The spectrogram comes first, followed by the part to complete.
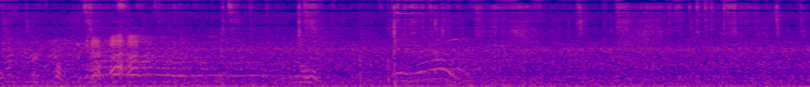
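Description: Futsal players shouting to each other across the court: a few drawn-out calls, one about a second in held for over a second, another around three seconds in, over a steady low hum.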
